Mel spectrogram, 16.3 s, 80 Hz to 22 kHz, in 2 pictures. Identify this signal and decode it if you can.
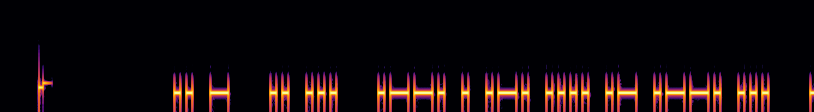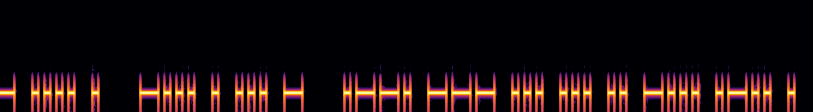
Morse code, heard as a keyed tone, about 20 wpm, 700 Hz. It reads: IT IS PERHAPS THE BEST POSSIBLE
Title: Sentences from Top 1300 Words 20wpm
